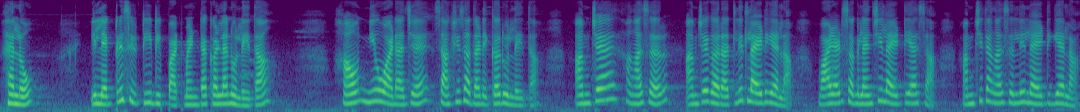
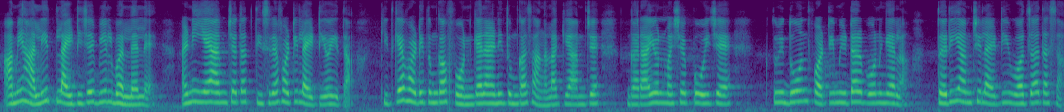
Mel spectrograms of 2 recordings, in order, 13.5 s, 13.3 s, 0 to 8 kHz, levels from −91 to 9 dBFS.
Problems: none marked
